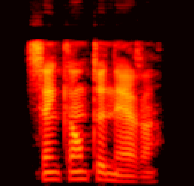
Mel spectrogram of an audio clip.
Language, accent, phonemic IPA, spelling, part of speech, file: French, France, /sɛ̃.kɑ̃t.nɛʁ/, cinquantenaire, adjective / noun, LL-Q150 (fra)-cinquantenaire.wav
- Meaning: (adjective) fifty years old; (noun) 1. fifty-year-old 2. fiftieth anniversary, semicentennial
